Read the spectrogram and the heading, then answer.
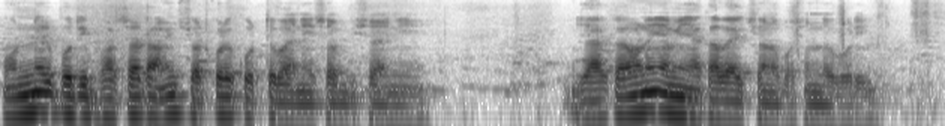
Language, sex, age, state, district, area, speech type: Bengali, male, 30-45, West Bengal, Darjeeling, urban, spontaneous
